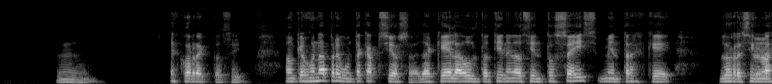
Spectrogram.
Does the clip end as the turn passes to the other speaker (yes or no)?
yes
